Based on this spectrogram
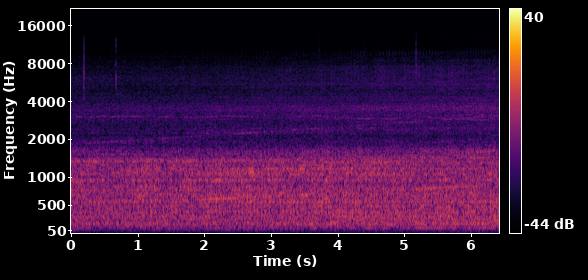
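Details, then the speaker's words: South Bend 14-inch swing tool room lathe, 480V three-phase: steady even hum, spindle smooth with no knocks or grinding, though the gear driving the lead screw is noisy. "The gear that runs this screw is quite noisy. As you can hear, the spindle itself is quite smooth."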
